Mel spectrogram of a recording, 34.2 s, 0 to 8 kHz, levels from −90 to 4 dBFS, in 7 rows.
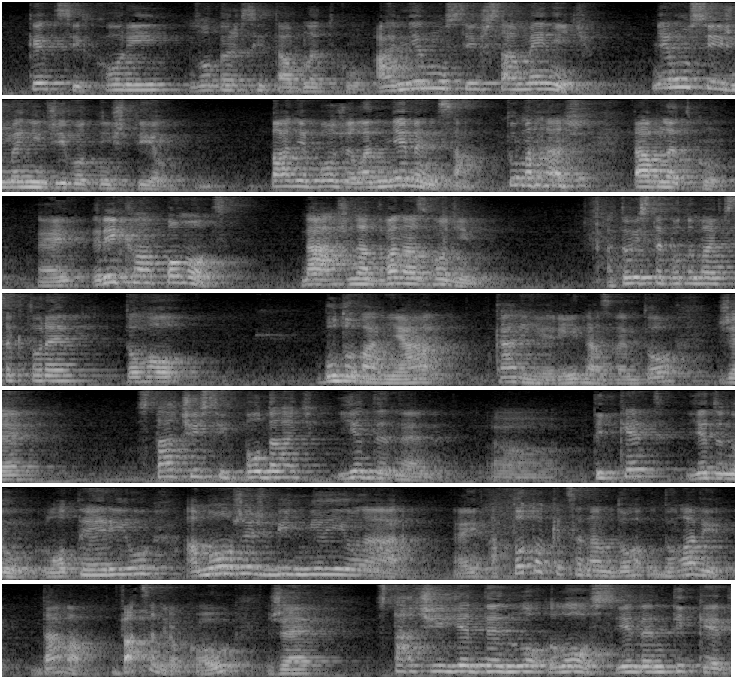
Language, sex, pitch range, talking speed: Slovak, male, 135-190 Hz, 125 wpm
